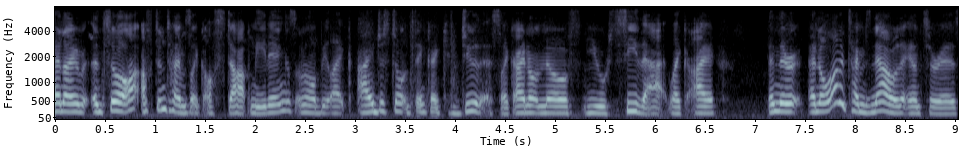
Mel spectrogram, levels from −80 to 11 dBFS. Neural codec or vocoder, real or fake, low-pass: none; real; 7.2 kHz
